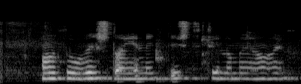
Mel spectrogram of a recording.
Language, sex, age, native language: Icelandic, male, 11, Icelandic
